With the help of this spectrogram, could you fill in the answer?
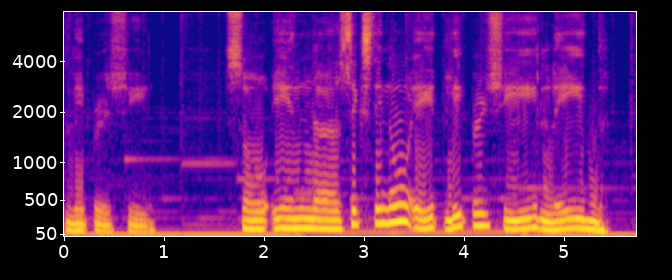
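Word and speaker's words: Lippershey: So pag nagtuturo kasi ako ang pronunciation ko po diyan ay liper she Hans lipers she.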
